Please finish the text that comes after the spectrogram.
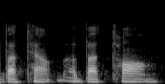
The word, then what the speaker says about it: baton: Because the swung the baton. Yeah. The second syllable is stressed. Now, when we cover the glottal T, yeah, we'll It's not stressed. Yeah. It's not stressed, correct.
